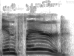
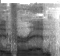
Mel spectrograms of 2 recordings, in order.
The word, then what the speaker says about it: infrared: It's infared. – No, it's not. I'm sorry. It's infrared.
